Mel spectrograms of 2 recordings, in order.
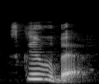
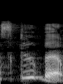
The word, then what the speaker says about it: scuba: Scuba. 啊, scuba, 我们看它是看重音在第一个音节, 啊, scuba. 那它比较好玩, 我们只要记得它是 S-C-U, S-C, 记得哈, S-C, 啊, 可以念成 S, 也可以念成 SK, 有两种发音, 哈。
